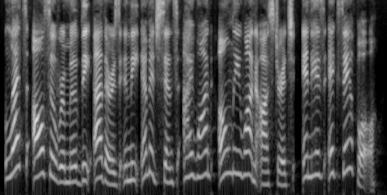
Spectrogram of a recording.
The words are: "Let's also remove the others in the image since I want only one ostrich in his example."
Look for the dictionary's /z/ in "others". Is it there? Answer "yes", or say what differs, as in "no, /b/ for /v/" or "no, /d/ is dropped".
yes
